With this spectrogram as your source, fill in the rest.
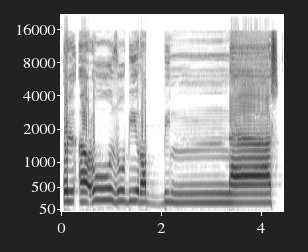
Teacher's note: نون کے اوپر تشدید ہے، ایک الف کے برابر گنہ ہوگا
